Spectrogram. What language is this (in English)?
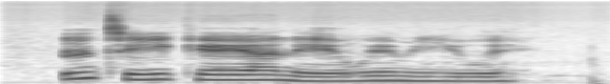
Igbo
